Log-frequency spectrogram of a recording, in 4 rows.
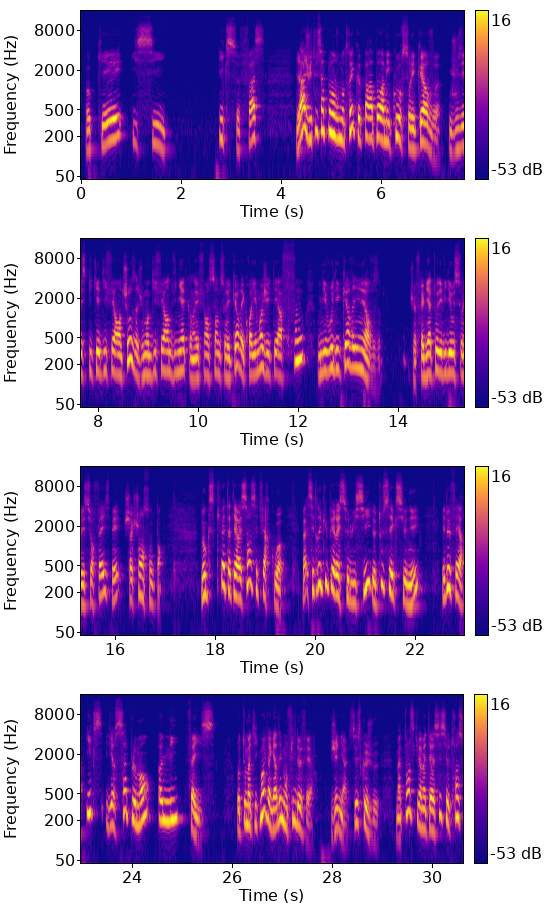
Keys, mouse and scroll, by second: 0.3 b, 2.8 x, 5.2-8.3 middle drag, 18.3-18.9 scroll up 1, 18.9-19.3 scroll up 1, 19.3 Tab, 20.0 Tab, 21.1 a, 25.9-28.0 middle drag, 28.0 Tab, 29.4-30.6 right drag.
